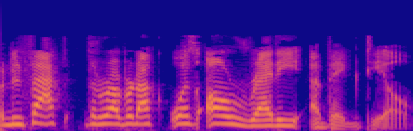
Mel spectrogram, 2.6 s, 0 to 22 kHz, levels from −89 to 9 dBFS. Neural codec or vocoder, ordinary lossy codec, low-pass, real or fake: none; MP3, 32 kbps; 7.2 kHz; real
